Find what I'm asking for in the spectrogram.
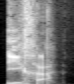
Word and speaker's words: hija: Hija. Excellent. And there's a silent H in there at the beginning.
